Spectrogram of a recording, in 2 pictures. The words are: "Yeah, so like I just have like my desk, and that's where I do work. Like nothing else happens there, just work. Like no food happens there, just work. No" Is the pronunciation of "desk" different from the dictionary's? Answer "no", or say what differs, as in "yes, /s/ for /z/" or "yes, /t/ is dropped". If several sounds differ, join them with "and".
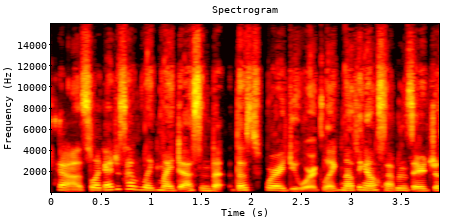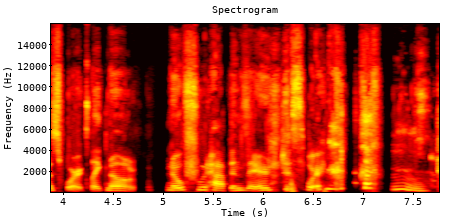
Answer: yes, /k/ is dropped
